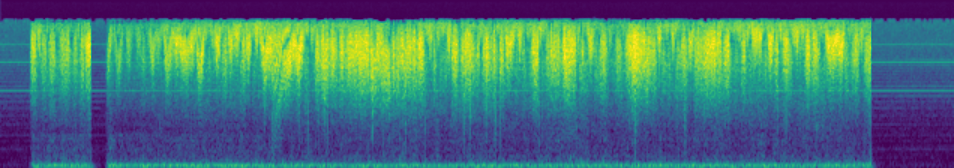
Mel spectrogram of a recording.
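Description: Wind blows hard across the microphone outdoors.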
